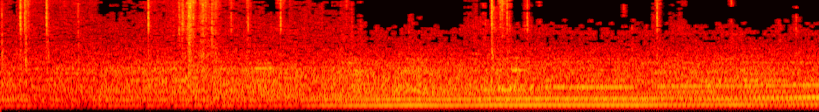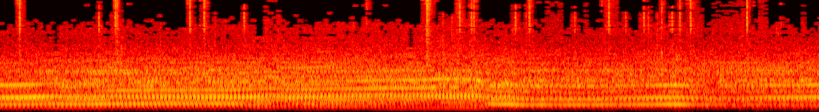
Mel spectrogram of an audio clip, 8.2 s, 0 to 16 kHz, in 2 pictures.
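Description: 2015 BMW M3's twin-turbo inline-six engine pulling under acceleration, its pitch rising steadily for about five seconds, then dropping sharply about six and a half seconds in.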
